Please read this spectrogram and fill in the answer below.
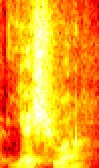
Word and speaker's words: Yeshua: name of Jesus Jesus in Hebrew is a Yeshua or yes Yeshua and it means god rescues or salvation and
